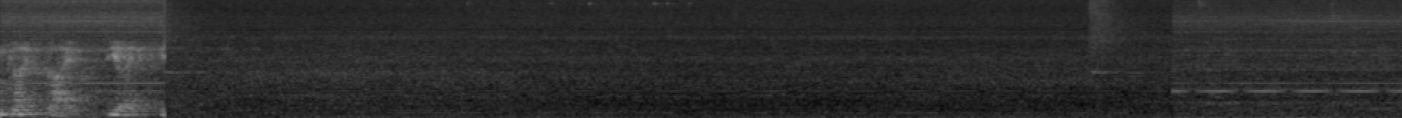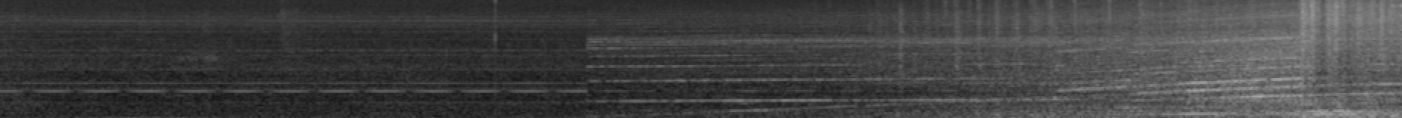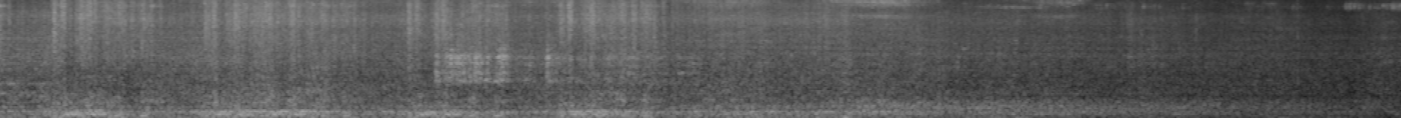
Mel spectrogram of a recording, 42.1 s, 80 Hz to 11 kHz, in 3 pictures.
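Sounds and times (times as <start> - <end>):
electric train motors whining: 0.0 - 1.7, 11.8 - 39.6
train wheels clattering on rails: 19.9 - 42.0.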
